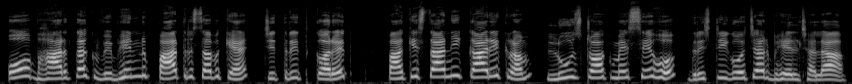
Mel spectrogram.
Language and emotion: Maithili, neutral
